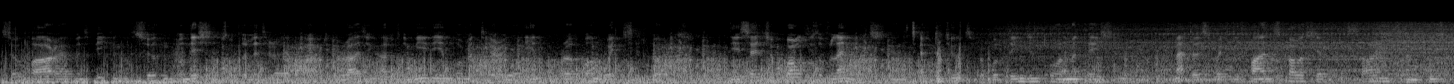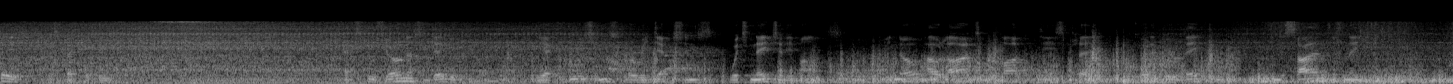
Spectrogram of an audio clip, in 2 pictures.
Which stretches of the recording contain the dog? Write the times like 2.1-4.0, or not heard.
20.4-21.8.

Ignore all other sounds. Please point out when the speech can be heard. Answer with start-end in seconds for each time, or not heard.
0.0-15.7, 17.9-28.4.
